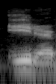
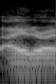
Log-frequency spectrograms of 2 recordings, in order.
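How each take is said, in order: First: The name sounds like the English word 'eater'. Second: The name does not sound like 'eater'. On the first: This is how others pronounce the name. "They pronounce it Eater" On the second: This is the speaker's own habitual pronunciation. "but I call it Eiter. I always have"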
